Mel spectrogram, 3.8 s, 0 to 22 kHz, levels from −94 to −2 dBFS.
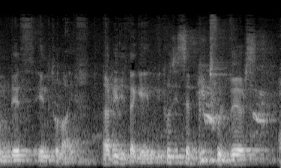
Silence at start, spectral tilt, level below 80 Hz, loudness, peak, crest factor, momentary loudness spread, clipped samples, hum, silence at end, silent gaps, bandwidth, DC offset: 0 s; -6.5 dB/octave; -74 dBFS; -25 LUFS; -10 dBFS; 16 dB; 8 LU; under 0.1%; none; 0 s; none; 15 kHz; under 0.1%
